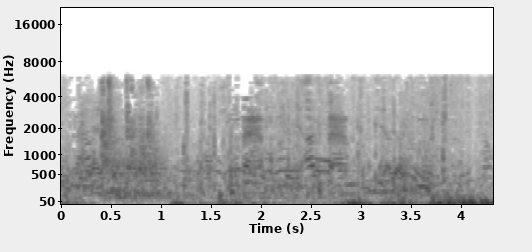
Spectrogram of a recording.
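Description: Fishermen's voices talking on a fishing boat while the catch is sorted, over steady boat-side background sound.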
